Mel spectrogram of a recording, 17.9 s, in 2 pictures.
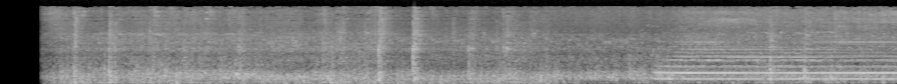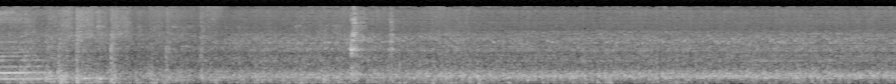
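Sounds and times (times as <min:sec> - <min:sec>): train wheels rumbling on rails: 0:00.4 - 0:17.9
train horn blast: 0:06.4 - 0:09.9.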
